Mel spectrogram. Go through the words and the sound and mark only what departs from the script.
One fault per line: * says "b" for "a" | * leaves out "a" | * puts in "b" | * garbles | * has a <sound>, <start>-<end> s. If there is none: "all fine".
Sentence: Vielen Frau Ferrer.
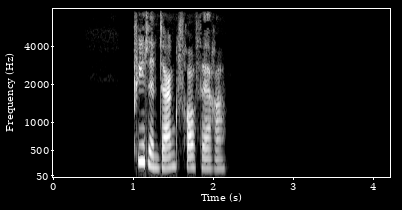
* puts in "Dank"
